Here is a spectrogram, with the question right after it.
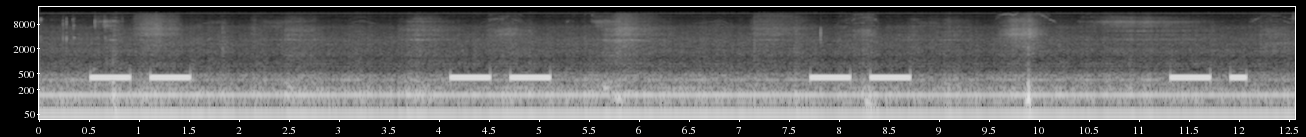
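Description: Telephone keypad tones beep in paired bursts as a call is dialed, four groups of two short beeps spread evenly over a steady low hum, with no voices.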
